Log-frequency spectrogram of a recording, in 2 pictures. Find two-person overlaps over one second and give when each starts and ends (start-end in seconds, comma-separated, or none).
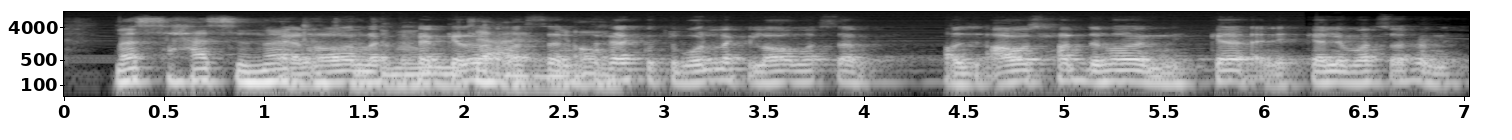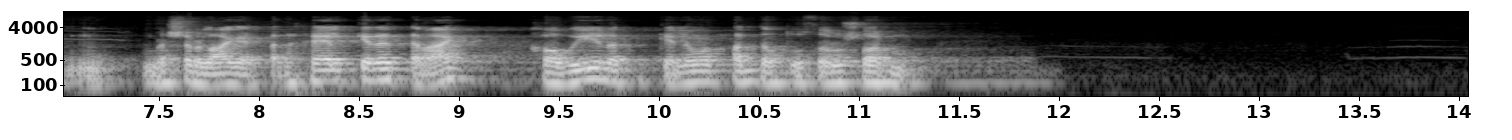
1.1-2.8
